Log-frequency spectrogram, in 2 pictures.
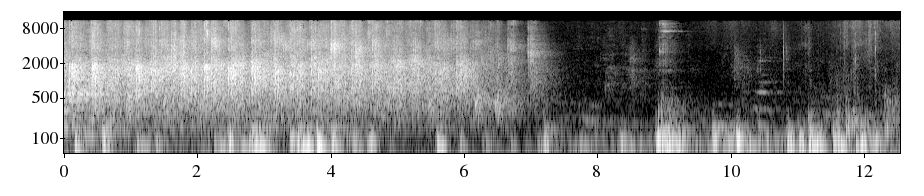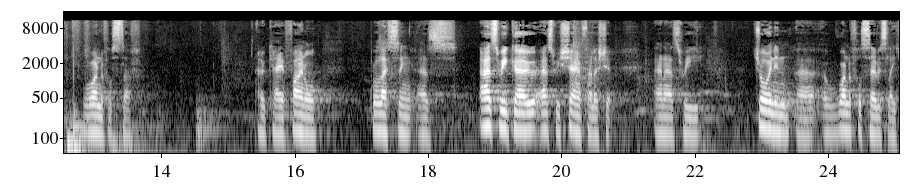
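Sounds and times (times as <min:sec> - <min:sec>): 
congregation clapping at a church service: 0:00.0 - 0:07.5
soft knocks and rustles: 0:08.4 - 0:12.9
speech: 0:13.0 - 0:13.8, 0:15.5 - 0:16.5, 0:17.2 - 0:22.2, 0:22.9 - 0:25.0.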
